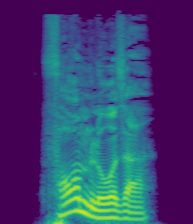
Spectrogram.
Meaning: 1. comparative degree of formlos 2. inflection of formlos: strong/mixed nominative masculine singular 3. inflection of formlos: strong genitive/dative feminine singular
- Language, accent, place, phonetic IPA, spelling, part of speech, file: German, Germany, Berlin, [ˈfɔʁmˌloːzɐ], formloser, adjective, De-formloser.ogg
